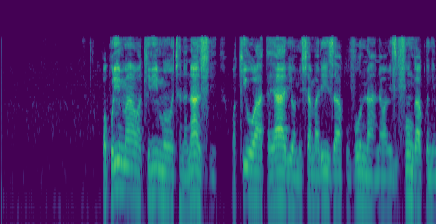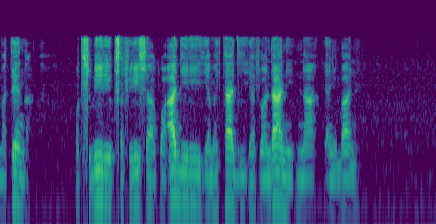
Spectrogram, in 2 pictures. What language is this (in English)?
Swahili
